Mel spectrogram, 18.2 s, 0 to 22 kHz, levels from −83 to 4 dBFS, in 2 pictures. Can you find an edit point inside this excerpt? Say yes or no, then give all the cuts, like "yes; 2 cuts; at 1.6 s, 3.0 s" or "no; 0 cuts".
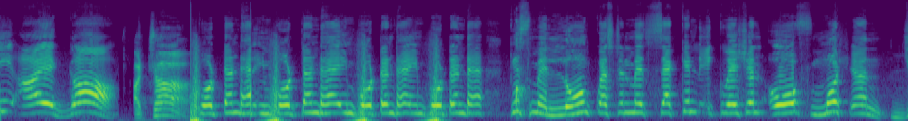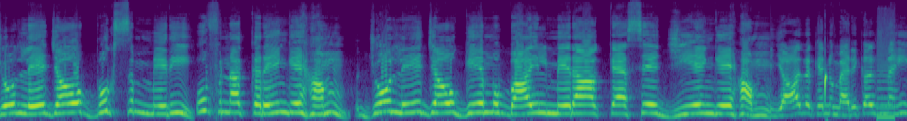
yes; 2 cuts; at 1.9 s, 16.8 s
